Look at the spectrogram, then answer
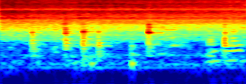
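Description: Diced mango tipped into a hot pan, giving scattered soft thuds and light sizzling clicks as the pieces land and begin to fry.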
